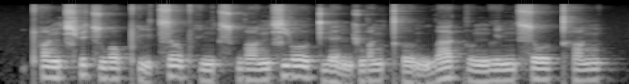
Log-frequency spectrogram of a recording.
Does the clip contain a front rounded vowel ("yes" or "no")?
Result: yes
